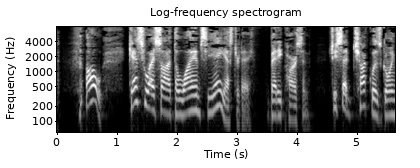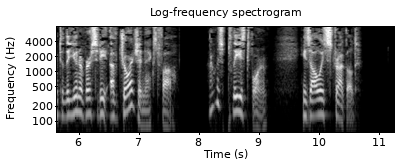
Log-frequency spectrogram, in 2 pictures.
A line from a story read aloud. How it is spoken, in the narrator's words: My mom laughed and then said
